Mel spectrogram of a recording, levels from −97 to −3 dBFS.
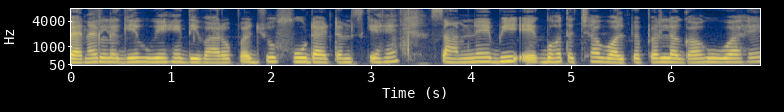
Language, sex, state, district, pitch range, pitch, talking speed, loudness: Hindi, female, Odisha, Sambalpur, 195-215 Hz, 205 Hz, 175 wpm, -18 LUFS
